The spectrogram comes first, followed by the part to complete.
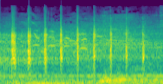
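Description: A person laughing in a quick run of short pulses, about five a second, that trails off over a steady hum.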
